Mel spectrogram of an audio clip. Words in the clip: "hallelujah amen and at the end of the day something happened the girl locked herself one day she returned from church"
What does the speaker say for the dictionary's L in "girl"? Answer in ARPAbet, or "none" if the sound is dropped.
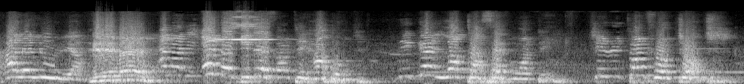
N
